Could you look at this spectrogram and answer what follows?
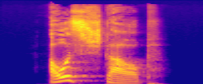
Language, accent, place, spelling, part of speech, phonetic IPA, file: German, Germany, Berlin, ausstarb, verb, [ˈaʊ̯sˌʃtaʁp], De-ausstarb.ogg
- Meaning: first/third-person singular dependent preterite of aussterben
